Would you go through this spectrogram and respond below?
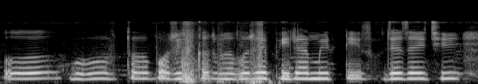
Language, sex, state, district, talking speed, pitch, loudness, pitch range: Odia, female, Odisha, Khordha, 100 wpm, 265 Hz, -16 LUFS, 260-270 Hz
